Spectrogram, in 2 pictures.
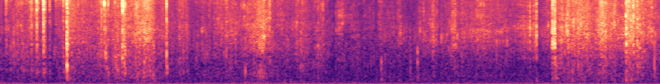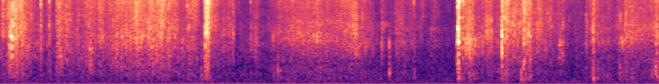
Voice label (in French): espagnol, corbieres; collecte de paroles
